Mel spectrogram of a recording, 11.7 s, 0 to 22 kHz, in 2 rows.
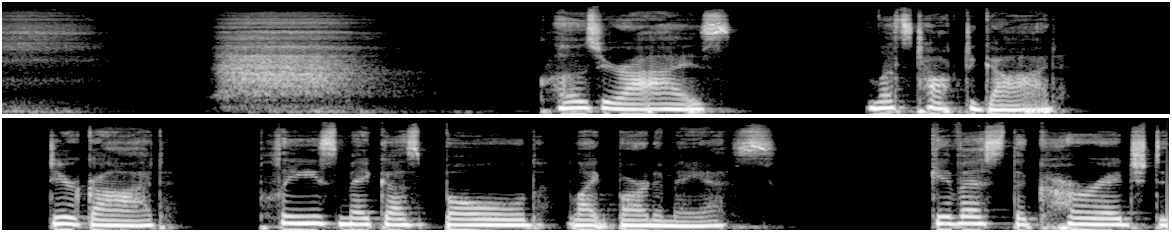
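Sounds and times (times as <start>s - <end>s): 
deep breath in and out during a guided calming exercise: 0.0s - 2.4s
speech: 2.8s - 5.4s, 6.1s - 9.8s, 10.5s - 11.6s.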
